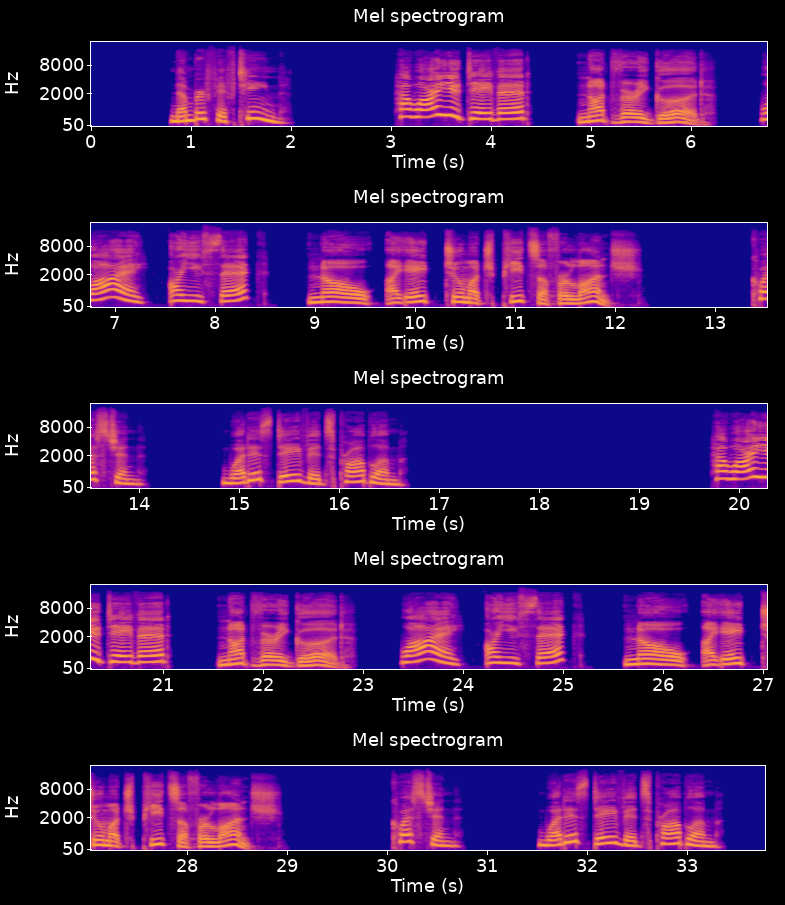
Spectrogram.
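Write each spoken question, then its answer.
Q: What is David's problem?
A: He ate too much pizza for lunch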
